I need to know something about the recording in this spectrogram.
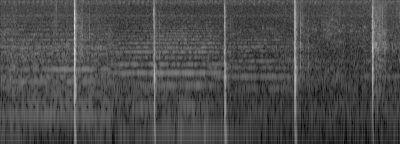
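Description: Five sharp, evenly spaced blows of a hand tool striking a weathered piece of wood, about one a second, over background music with sustained tones.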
